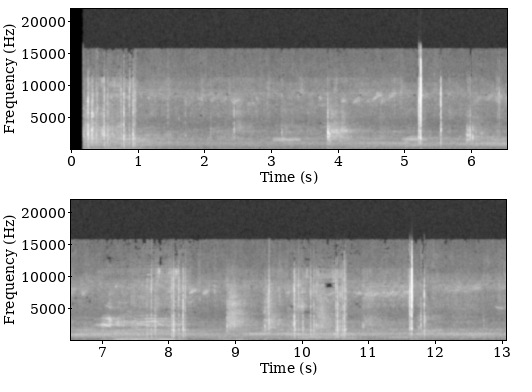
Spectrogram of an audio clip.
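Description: A red deer stag gives deep, drawn-out bellows during the rut against a noisy outdoor background.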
